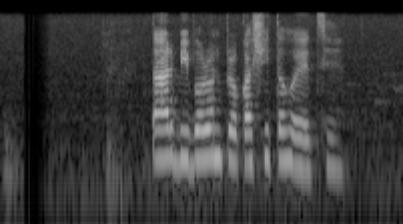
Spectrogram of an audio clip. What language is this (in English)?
Bangla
